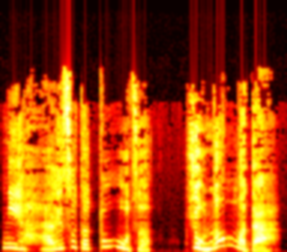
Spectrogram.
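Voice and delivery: high, loud, wide-eyed little pig; a piglet who can't believe it; astonished piglet. Acted. Piglet asks the wolf in high surprise.

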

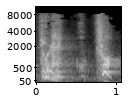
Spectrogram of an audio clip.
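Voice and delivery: furtive spy warning; short, urgent undercover whisper; secretive whisper. Pretend. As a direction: hiss a hushed alert to a partner. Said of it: "小声嘀咕着说".

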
